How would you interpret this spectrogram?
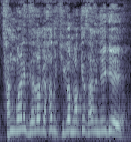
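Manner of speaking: loud heated retort; shouting match. Real, not acted. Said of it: "목소리 낮춰 하세요".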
